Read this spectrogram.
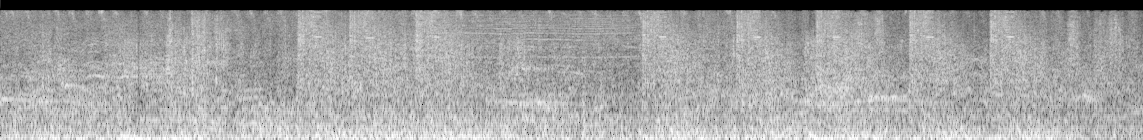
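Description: Zombies growl and snarl.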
